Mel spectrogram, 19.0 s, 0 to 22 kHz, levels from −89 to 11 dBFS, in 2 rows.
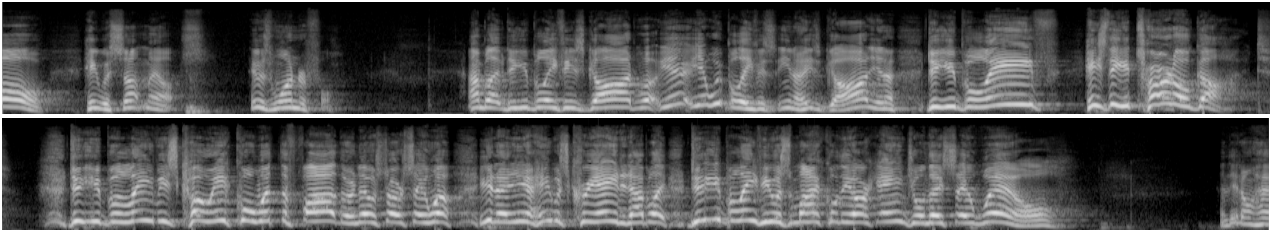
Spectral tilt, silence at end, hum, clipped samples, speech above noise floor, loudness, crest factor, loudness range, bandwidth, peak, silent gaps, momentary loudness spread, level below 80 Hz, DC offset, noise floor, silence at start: -4 dB/octave; 0 s; none; under 0.1%; 52 dB; -13 LUFS; 14 dB; 5 LU; 15.5 kHz; 0 dBFS; none; 9 LU; -60 dBFS; under 0.1%; -65 dBFS; 0 s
